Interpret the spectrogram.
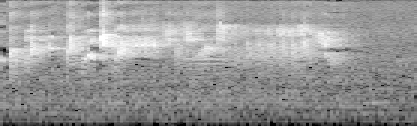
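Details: A continuous run of high, tinkling twitter from a kept European goldfinch. Bubbly chirps blend into a fluid warble that fades slightly at the end.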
